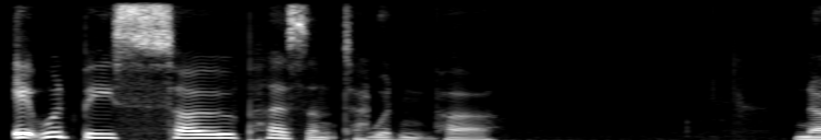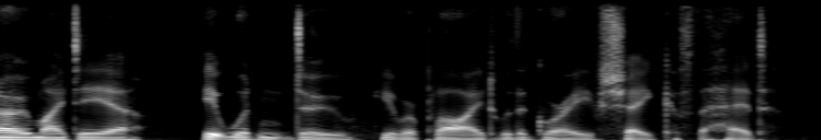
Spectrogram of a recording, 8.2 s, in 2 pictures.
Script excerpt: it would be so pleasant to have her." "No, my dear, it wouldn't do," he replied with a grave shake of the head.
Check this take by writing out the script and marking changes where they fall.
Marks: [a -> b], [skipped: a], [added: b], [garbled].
it would be so pleasant to [have -> wouldn't] her." "No, my dear, it wouldn't do," he replied with a grave shake of the head.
